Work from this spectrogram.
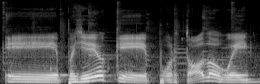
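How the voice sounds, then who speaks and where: A man's voice: mid-range voice, animated, measured pace. A young man with a Mexican accent talks like one of the bros on a casual podcast. His delivery is crude and full of slang, and music plays behind him. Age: 20s. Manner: laid-back bro talk, slangy and crude. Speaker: podcast co-host.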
